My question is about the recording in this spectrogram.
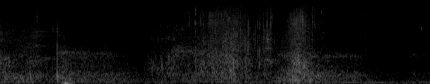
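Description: Faint rustling and light handling noise from gloved hands setting a telescoping gauge inside a cylinder bore, with a small click about half a second in.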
